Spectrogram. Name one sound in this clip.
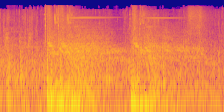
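A ray gun fires loud, crackling energy blasts.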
